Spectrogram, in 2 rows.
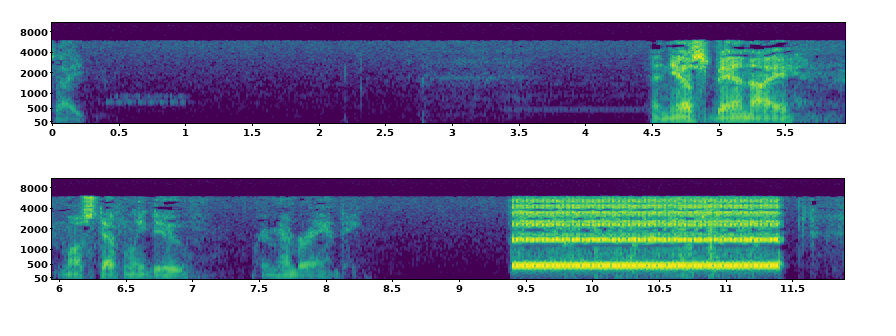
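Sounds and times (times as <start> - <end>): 
speech: 0.0 - 0.4, 4.5 - 8.2
telephone line tone as a call connects: 9.4 - 11.5.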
